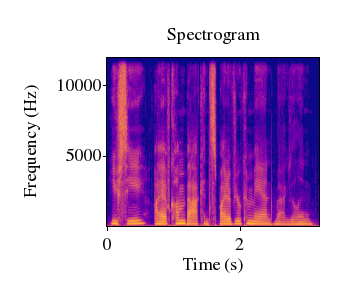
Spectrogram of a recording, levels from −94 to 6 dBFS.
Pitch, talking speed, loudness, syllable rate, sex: 180 Hz, 225 wpm, -16 LUFS, 5.5 syllables/s, female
